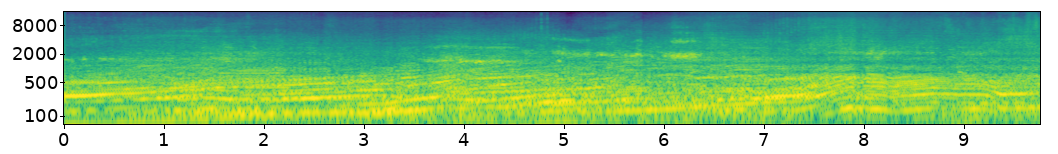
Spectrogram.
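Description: Sports-car engines revving hard as cars accelerate away one after another, their engine notes repeatedly rising and falling and overlapping, with tires squealing at times.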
